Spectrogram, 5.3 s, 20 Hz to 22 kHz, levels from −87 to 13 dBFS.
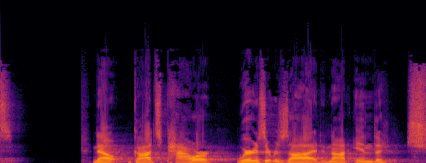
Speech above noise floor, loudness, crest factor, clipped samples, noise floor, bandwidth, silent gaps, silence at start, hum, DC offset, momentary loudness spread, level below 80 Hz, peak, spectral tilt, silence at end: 61 dB; -14 LUFS; 16 dB; under 0.1%; -75 dBFS; 15 kHz; none; 0 s; none; under 0.1%; 10 LU; -46 dBFS; 0 dBFS; -4.5 dB/octave; 0 s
